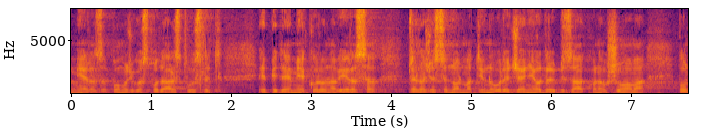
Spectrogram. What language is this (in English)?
Croatian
